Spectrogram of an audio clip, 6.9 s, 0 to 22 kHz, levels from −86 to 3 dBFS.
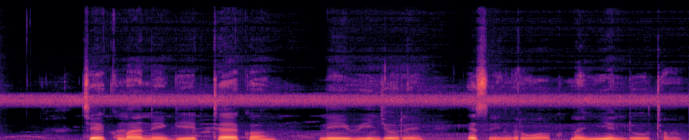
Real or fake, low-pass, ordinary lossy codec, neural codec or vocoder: real; none; none; none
